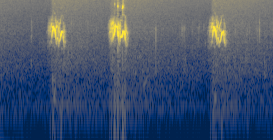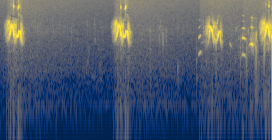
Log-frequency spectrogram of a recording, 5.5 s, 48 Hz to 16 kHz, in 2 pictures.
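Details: At a Kent Island, Maryland nest, an osprey couple watched by a webcam in the July 2018 afternoon gives short, high, piercing chirps about once a second, ending in a denser cluster of notes.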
